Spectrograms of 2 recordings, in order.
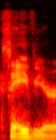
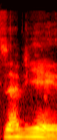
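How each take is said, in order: First: It is said the usual American way. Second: It is said the non-American way. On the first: The speaker calls it wrong. "you guys always say Xavier" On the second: The speaker calls it right. "no, it's Xavier"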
